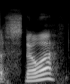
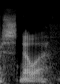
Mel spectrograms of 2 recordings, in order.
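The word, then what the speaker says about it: Snoa: es nooga es nooga but in the local pronunciation of Papo the drops out and so it's professionally called the snowa or our snowa so from es snoga to snowa okay here's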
